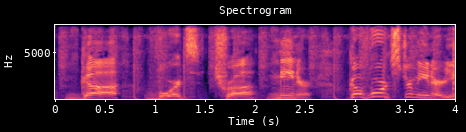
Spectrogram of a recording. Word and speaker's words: Gewurztraminer: so we're throwing it up right now Derek g vort tror g vort tror Gort tramor you say that 10 times and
